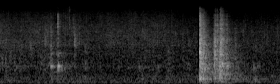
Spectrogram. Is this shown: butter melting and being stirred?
yes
